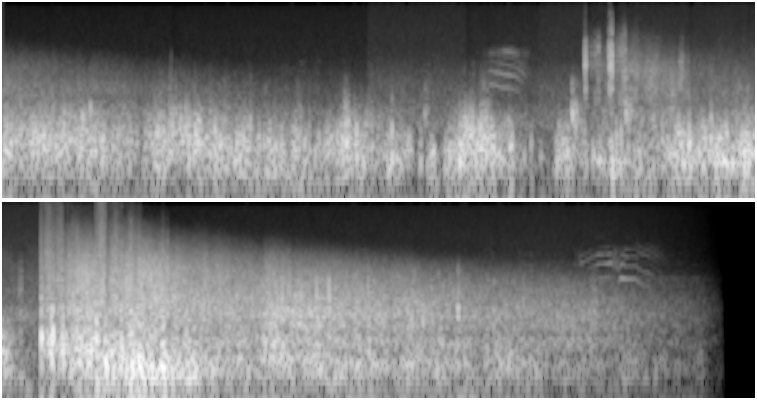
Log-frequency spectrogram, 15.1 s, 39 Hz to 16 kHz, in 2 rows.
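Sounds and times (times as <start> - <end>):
firework bang: 0.0 - 2.3, 5.6 - 13.8
rumbling echo: 5.8 - 14.4.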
